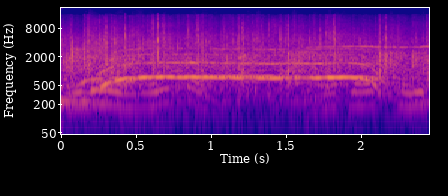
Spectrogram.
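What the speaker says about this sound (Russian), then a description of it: "Ваши громкие аплодисменты в городе Перми" Applause from a KVN comedy final audience in a hall in Perm, a dense steady clatter lasting the whole moment, with a loud sustained voice-like tone held over the middle of it.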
